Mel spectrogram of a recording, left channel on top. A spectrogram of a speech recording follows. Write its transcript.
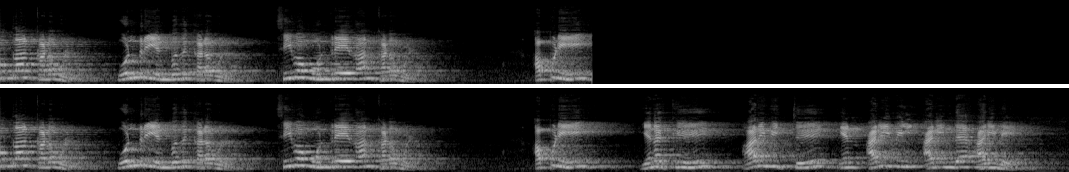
கடவுள். ஒன்று என்பது கடவுள். சிவம் ஒன்றேதான் கடவுள். அப்படி எனக்கு அறிவித்து என் அறிவில் அறிந்த அறிவே,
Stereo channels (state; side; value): drops out; left; at 6.0 s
